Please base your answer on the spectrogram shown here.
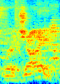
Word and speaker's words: Regina: It's spelled Regina, but it's Regina.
